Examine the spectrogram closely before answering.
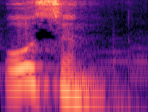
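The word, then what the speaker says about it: ocean: করো সি এর পর আই এ আছে যেমন ওশান ও সি ই এন ওশান মানে মহাসাগর নেক্সট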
